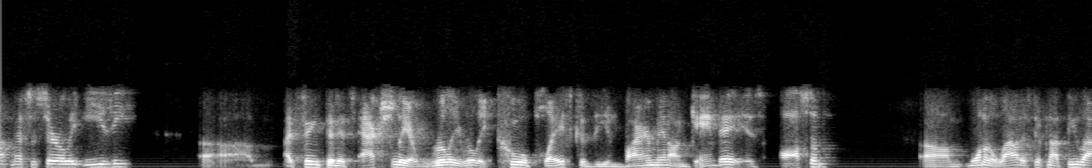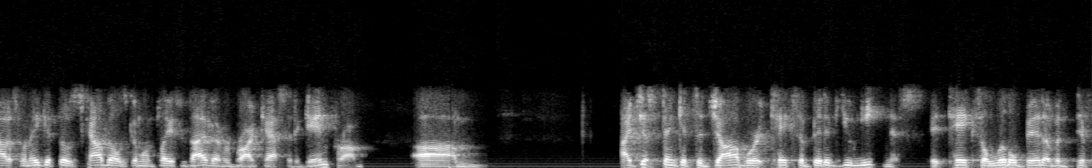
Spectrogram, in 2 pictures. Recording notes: Joins the show on the Farm Bureau guest line talking about the biggest stories in college football live in the BankPlus Studio.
